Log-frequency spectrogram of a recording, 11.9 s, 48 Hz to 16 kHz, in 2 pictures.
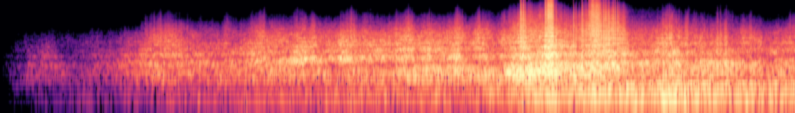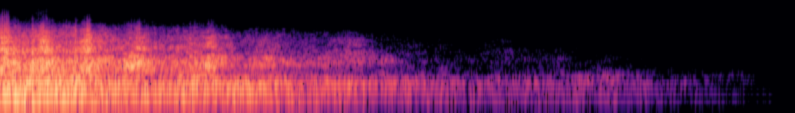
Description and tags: Eurofighter Typhoon Flyby 005 – Close Proximity
A recording of a flyby of a Eurofighter Typhoon – a modern jet engine fighter airplane – at an airshow in Berlin, Germany. Recorded at ILA 2022.
Aircraft, Aviation, Engine, Eurofighter, Flight, Flyby, Fuel, Jet-Engine, Manoeuvre, Roar, Stunt, Typhoon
